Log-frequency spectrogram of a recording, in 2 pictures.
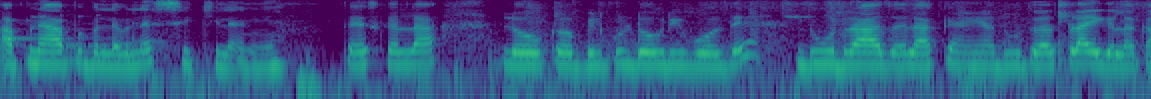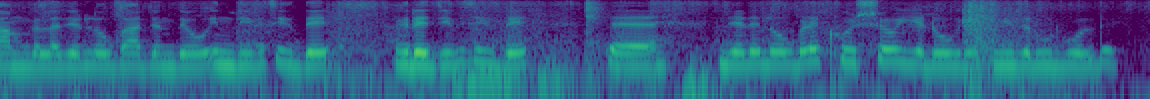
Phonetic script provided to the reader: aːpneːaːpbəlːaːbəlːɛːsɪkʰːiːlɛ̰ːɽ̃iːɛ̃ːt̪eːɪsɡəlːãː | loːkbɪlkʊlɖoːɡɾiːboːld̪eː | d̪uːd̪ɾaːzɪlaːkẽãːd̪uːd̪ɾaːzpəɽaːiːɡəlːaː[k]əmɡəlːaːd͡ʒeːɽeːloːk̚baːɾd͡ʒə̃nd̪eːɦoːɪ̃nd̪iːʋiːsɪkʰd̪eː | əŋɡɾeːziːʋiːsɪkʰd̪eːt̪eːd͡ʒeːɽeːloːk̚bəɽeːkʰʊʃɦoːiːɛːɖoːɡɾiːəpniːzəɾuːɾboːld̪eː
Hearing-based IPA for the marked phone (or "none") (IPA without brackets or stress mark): k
